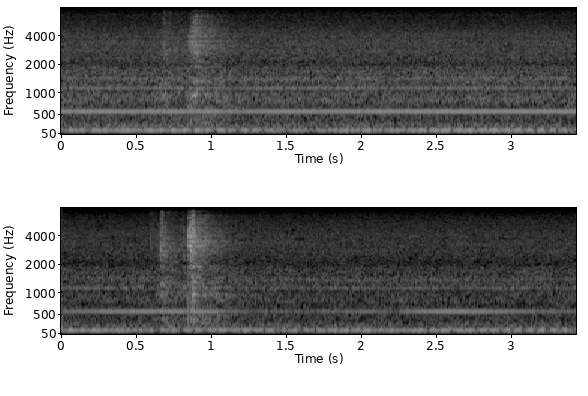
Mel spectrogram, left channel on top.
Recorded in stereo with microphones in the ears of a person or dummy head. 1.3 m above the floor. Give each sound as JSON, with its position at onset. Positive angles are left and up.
{"t": 0.6, "sound": "a microwave", "side_deg": -65, "distance_m": 3.0}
